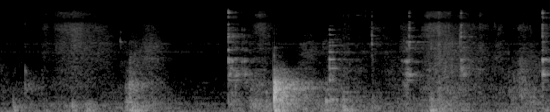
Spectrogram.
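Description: Ceramic dishes and utensils knocking and clinking on the table: a few separate knocks, the loudest about two and a half seconds in with a short ring.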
